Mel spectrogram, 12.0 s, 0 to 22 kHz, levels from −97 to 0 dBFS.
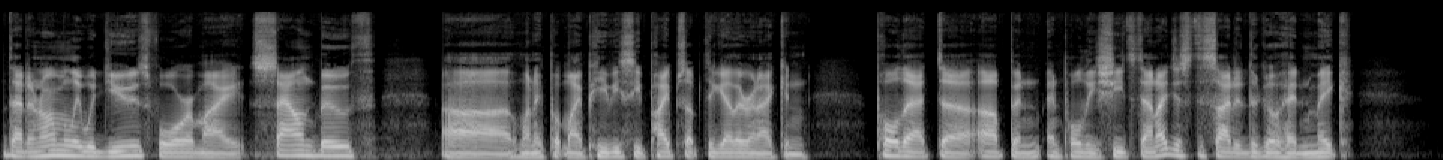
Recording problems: none

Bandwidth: 15.5 kHz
